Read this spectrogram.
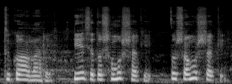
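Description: A young woman speaks in a high voice at a rapid clip. She tells her own story in a rambling, pleading way, often quoting conversations. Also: darkish tone. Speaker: complainant being interviewed. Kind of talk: spontaneous personal account.

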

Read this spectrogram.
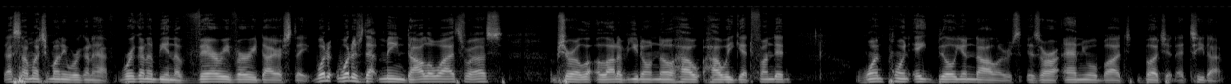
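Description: A man's voice: medium pitch, fairly even intonation, fairly quick, no echo. A middle-aged man from Nigeria giving a conversational keynote speech in a conference room on a handheld mic, with many fillers, restarts and joking asides. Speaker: keynote speaker, state transportation official. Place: large conference room with seated audience. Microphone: handheld microphone.

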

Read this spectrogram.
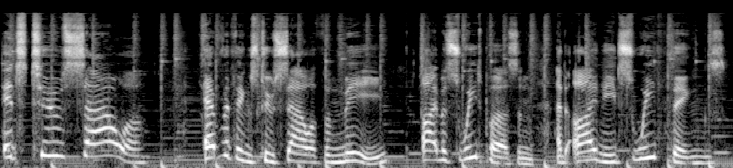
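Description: A man voicing a fussy, sweet-toothed queen in a children's TV story, with haughty, drawn-out exclamations. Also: high-pitched, very animated, soft background music, pitched below the performer's own voice, exaggerated voice.

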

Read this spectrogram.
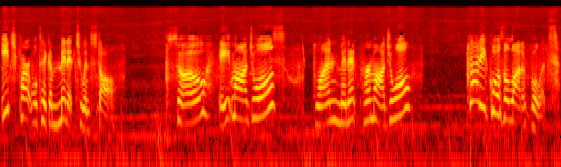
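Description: A woman voicing an excitable, scatterbrained female robot assistant in a video game, babbling cheerfully and awkwardly. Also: sits high, normal speed, slight background noise, low-quality recording. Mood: informative, chipper. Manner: chirpy, babbling, repeats words, awkward. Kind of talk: video game character dialogue.

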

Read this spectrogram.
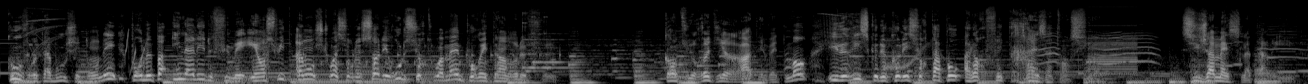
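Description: A performer voicing a caring rescue robot, giving clear, reassuring safety instructions in a children's cartoon. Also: medium pitch. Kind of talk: animated safety lesson for children.

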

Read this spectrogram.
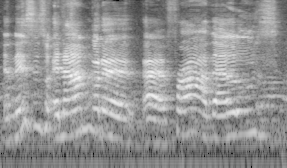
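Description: A woman's voice: high voice, measured pace, a crowd in the background. A woman in her thirties with a head cold and a congested voice, chatting rambly as she cooks in her home kitchen. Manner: rambling, chatty, talks while chopping. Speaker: vlogger cooking at home. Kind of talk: casual cooking vlog chat. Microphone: phone camera set across the counter. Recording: distant phone mic with clear background noise.

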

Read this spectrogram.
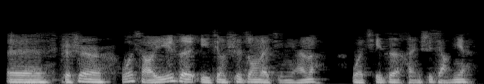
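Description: A man's voice: fairly low pitch, steady tone, moderate pace, husky. A man voicing a polite, wry young male hero who talks evasively. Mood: reluctant, evasive. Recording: muffled, phone-like narrow sound.

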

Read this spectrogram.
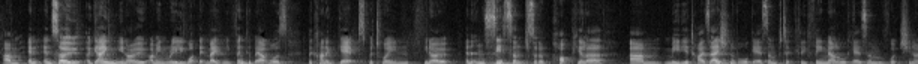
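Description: A woman's voice: fairly low pitch, a bit bright. A middle-aged woman with an Australasian accent answering questions as an academic speaker, thinking aloud and qualifying as she goes. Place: large university lecture room. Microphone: lectern microphone. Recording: clearly noisy lecture room recording.

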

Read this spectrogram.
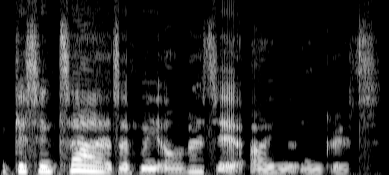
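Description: A woman's voice: lowish voice, normal speed, dry recording. A woman voicing a suave, haughty but kind young male lord with formal, self-assured speech in an ASMR audio roleplay. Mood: playful.

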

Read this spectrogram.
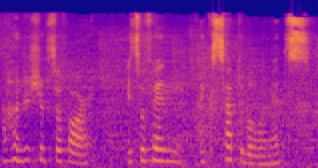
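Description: An actress playing a brisk female starship officer giving military reports in a sci-fi audio drama. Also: fairly high pitch, over music, close to an everyday voice, low-quality recording. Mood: brisk, focused.

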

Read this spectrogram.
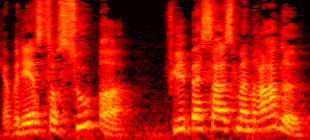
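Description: An eager, naive male junior policeman in a TV crime comedy. His voice is high and rapid, excitable and ready to protest. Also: breathy edge, full character voice.

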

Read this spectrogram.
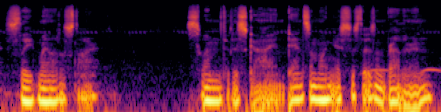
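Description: A man voicing a gentle, loving royal diviner, telling a bedtime myth as ASMR in a tender, archaic, unhurried, husky way. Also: on the low side, heavily acted. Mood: soothing, loving. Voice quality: husky, gravelly. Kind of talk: ASMR bedtime story roleplay.

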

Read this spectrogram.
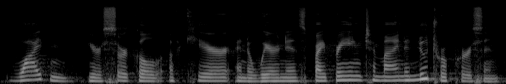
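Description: A woman leading a guided meditation in a slow, gentle, soothing way with long pauses. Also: lowish voice. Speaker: church meditation leader. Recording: long reverb of a large room.

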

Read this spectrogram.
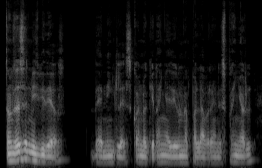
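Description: Young male, Mexican accent, deep and breathy, for shy, intimate boyfriend-style ASMR talk. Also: fast talker, mellow. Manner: bashful, hesitant, giggly. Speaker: ASMR roleplay creator.

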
